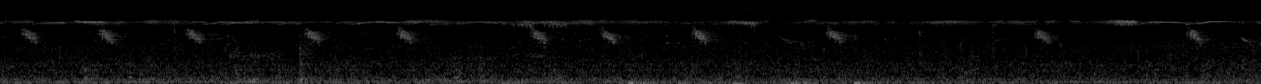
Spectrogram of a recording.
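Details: Cedar waxwings, wild and in a flock, keep up a run of high, thin, downward-sliding whistles, one every half second or so, over a faint continuous hiss.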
